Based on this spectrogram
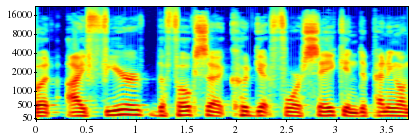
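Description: A man speaks in a normal speaking voice at medium pitch. The recording is very clean, with a silent background. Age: 20s. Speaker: venture capital investor. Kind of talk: commentary on financial news. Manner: frequent fillers, some repetitions.

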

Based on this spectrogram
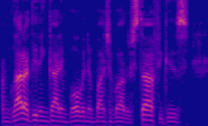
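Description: A Spanish accent over a quiet background. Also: man. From Guatemala. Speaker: real estate agent and entrepreneur. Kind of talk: casual interview.

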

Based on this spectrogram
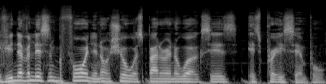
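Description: A man's medium-pitched voice with lively intonation, vocal fry, and an upbeat, energetic tone

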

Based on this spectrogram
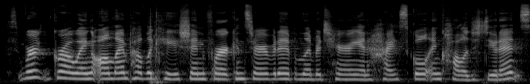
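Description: A woman speaks in a raised, projected voice, her pitch high and her tone bright and sharp. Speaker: conference introducer. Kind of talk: formal speaker introduction. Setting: conference stage with audience.

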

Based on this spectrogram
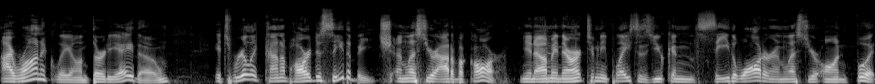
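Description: A man's unremarkable speaking voice at a fairly quick pace with lively intonation. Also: fairly high pitch for a man, dry, close sound with no echo. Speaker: guest radio host. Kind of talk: radio interview.

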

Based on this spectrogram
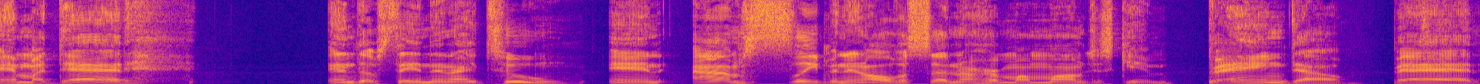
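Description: Speaking at a moderate pace, a man has a plain, everyday voice with a fairly high pitch and ordinary pitch variation. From United States. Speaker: returning former podcast co-host. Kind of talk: casual chat.

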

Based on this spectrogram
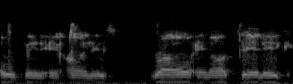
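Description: A man talking at a fairly slow pace amid noticeable background noise. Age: 20s. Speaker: podcast listener. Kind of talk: casual chat.

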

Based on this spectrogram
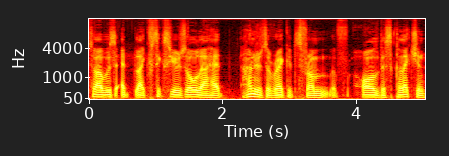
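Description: With a Pakistani accent, a man talks at a moderate pace in a fairly low voice with fairly even intonation, on a very clean recording with a silent background and a dry, close sound with no echo. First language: Urdu. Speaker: singer-songwriter. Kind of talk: radio interview. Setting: studio.

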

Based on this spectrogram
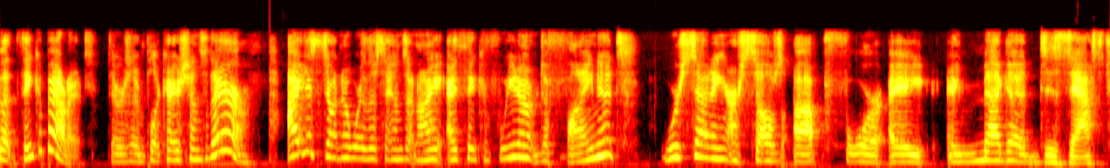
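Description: A woman with an American accent at a moderate pace, very wide pitch swings and big swings in loudness. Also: medium pitch for a woman. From US Midwest, Ozarks. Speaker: political podcast co-host. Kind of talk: casual political chat.

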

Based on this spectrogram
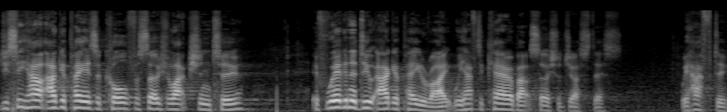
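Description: A high-pitched man with a northern English accent and ordinary pitch variation. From northern England. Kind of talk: sermon. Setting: church. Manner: halting.

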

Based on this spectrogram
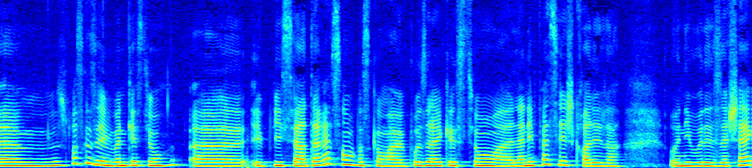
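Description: At a moderate pace, a woman talks in a fairly high pitch with ordinary pitch variation and a plain, everyday voice. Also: very clean recording, silent background. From Geneva, Switzerland (from age 11). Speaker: former elite judoka and entrepreneur. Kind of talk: interview. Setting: studio.

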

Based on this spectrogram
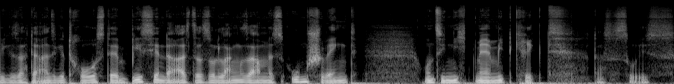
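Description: A soft-spoken man talks at a moderate pace in a very deep, low pitch. His tone is dark and mellow, and his intonation is monotone and flat. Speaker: podcast host. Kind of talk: casual monologue. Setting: studio.

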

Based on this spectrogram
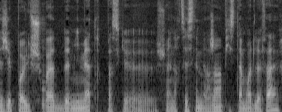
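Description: At a moderate pace, a man speaks in a Quebec accent. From Montreal, Quebec. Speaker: singer-songwriter. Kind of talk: interview. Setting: remote from his home.

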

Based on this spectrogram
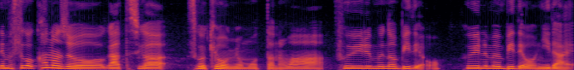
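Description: Lively intonation marks a woman's ordinary speaking voice, medium in pitch, at a moderate pace with hardly any pauses, on a very clean recording with a silent background. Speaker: bicycle company representative. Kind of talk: casual chat.

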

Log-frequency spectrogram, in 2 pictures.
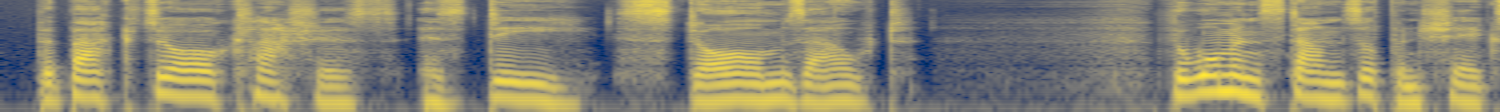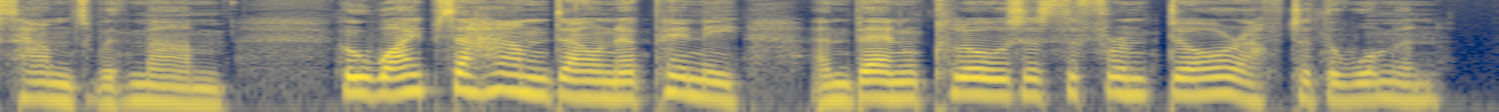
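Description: This is a plain, everyday voice at a moderate pace with ordinary pitch variation. The sound is dry and close, with no echo. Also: woman, fairly low pitch for a woman. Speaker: audiobook narrator. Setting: studio. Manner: measured storyteller pace, warm and wistful, dry affectionate humour.

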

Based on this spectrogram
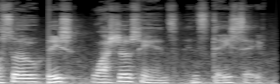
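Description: Somewhat breathy and dark, mellow in tone, a man with an American accent speaks with fairly even intonation. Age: 20s. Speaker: sports podcast host. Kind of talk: casual chat.

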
